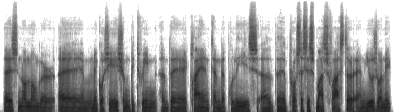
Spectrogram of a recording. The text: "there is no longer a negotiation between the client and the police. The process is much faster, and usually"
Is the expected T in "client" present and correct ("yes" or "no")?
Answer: yes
